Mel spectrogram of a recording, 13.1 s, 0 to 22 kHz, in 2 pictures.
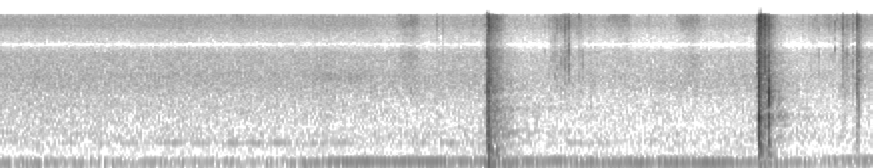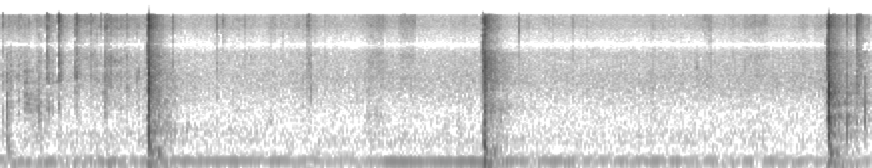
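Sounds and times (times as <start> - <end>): axe chopping wood: 3.6 - 4.3, 5.6 - 8.1, 10.0 - 10.5, 12.6 - 13.0.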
